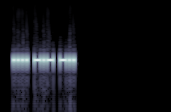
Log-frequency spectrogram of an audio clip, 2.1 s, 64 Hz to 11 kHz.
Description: Morse code, heard as a keyed tone, about 42 wpm, 700 Hz. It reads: HKD
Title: USA Call Sign Postfixes - 3 Letters 45wpm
